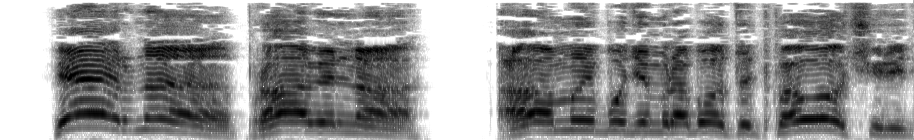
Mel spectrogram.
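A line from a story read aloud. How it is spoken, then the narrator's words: Workers shouting together. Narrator (Russian): закричали литейщики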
